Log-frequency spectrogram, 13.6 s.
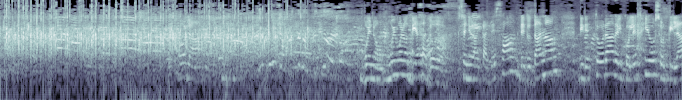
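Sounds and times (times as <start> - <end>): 
audience applause: 0.0 - 7.1
speech: 7.3 - 13.6.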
